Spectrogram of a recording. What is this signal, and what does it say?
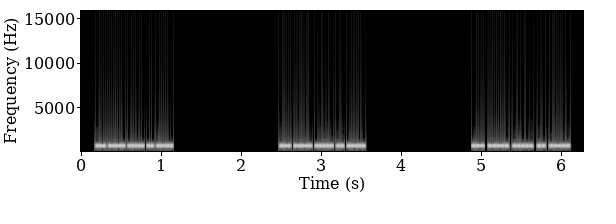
Morse code, heard as a keyed tone, about 53 wpm, 700 Hz. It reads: AG5IL AG5IL AG5IL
